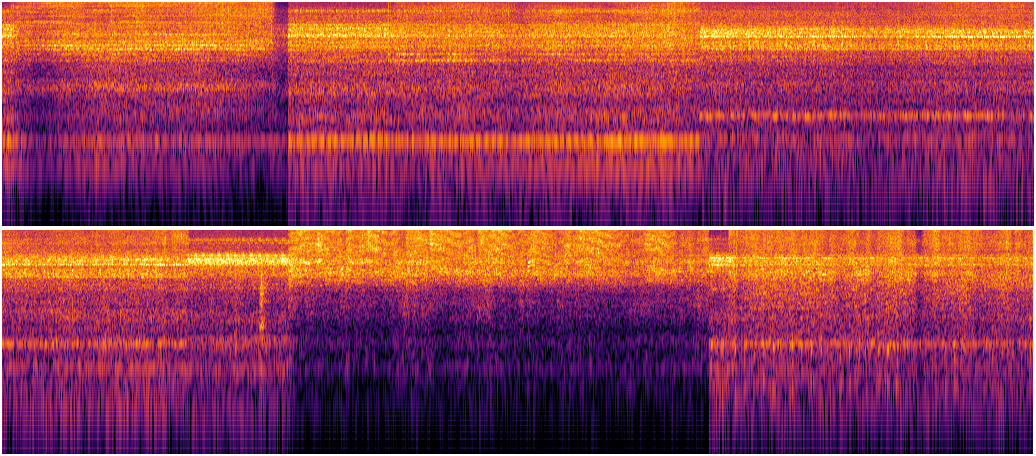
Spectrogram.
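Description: Belt grinder running while knife handle scales are ground against the abrasive belt: a steady motor hum under the hiss of the belt on the material. The tone changes abruptly several times as different shots are cut together.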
